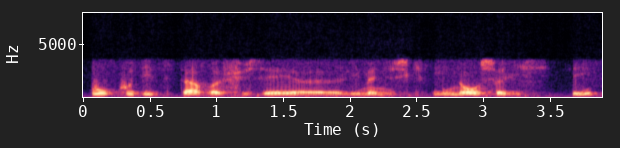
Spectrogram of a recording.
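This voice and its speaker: A man's voice: sits low, normal speed, breathy edge. A man, a novelist, speaks hesitantly in a phone interview, with many fillers and restarts. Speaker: novelist guest. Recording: tinny phone line.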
